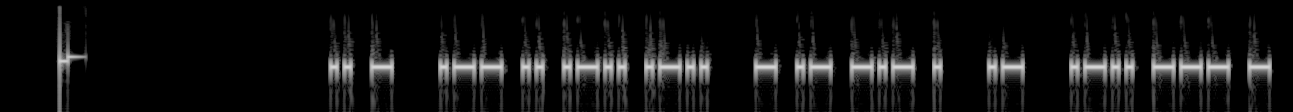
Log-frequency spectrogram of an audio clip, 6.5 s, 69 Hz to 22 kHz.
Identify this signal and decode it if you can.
Morse code, heard as a keyed tone, about 36 wpm, 700 Hz. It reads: IT WILL TAKE A LOT
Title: Sentences from Top 1000 Words - Review Part 6 - 35wpm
